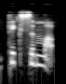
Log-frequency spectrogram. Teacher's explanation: you can make it shorter by taking off the th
